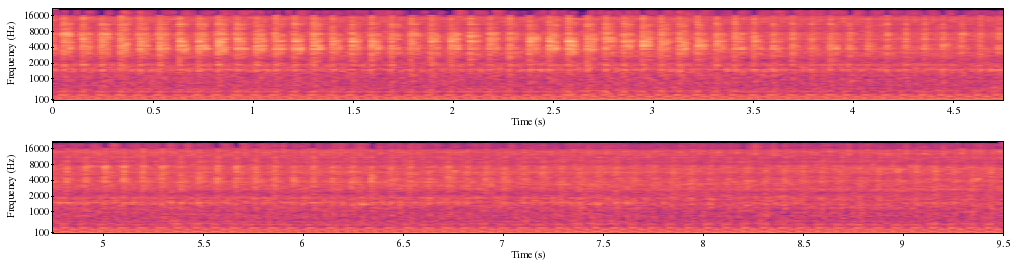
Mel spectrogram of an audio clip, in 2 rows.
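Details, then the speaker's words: Kawasaki Vulcan 750 idling, manual cam chain tensioner bolt loosened half a turn then one full turn from starting point: quick metallic clanking locked to idle rhythm over a low thump from a slack cam chain, clanking really bad at full turn. "a half a turn for my starting point and you just started hearing the clanking of the cam chain and then to show you further what a a loose cam chain um sounds like I loosened it further to one full looser turn from my starting point and you heard the clanking really bad"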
